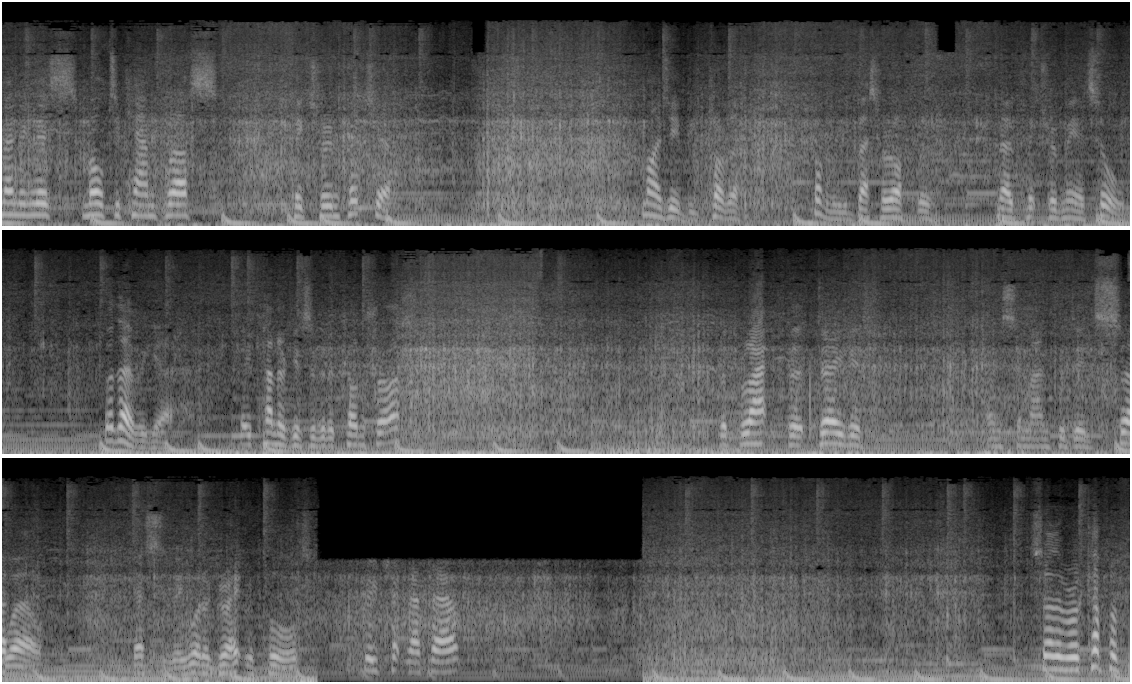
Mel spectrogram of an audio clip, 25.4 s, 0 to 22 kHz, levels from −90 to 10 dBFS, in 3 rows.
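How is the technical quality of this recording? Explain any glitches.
The recording has two kinds of fault: five short bursts of damaged data in a compressed stream, and a temporary switch of input to a poorer device.

The damaged-data events sit at 3.53–3.59, 7.02–7.07, 12.45–12.51, 16.91–16.97 and 21.41–21.46 s. Each lasts about 50 to 60 ms. Corrupted bytes made the decoder misread frames and hunt for the next header. Each is heard as a chirp, squawk, click or short hole in the sound.

From 19.29 to 21.74 s, the sound loses everything above 3.3 kHz and drops about 5 dB. A new noise floor appears, roughly 50 dB below the signal. There is no gap at either change. The likely cause is an input switch to a poorer device.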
